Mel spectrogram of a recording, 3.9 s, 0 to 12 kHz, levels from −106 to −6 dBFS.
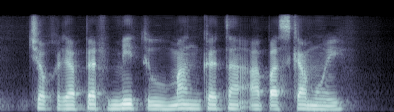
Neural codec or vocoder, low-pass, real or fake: codec, 16 kHz, about 1 kbps, DyCAST, with the encoder's durations; 7.2 kHz; fake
